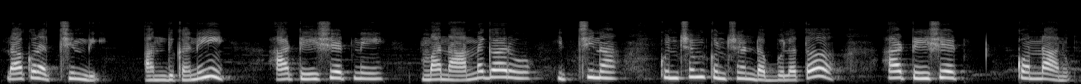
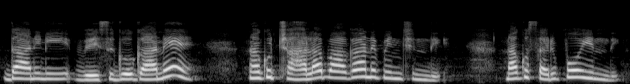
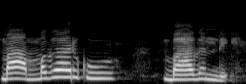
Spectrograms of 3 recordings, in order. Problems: none marked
